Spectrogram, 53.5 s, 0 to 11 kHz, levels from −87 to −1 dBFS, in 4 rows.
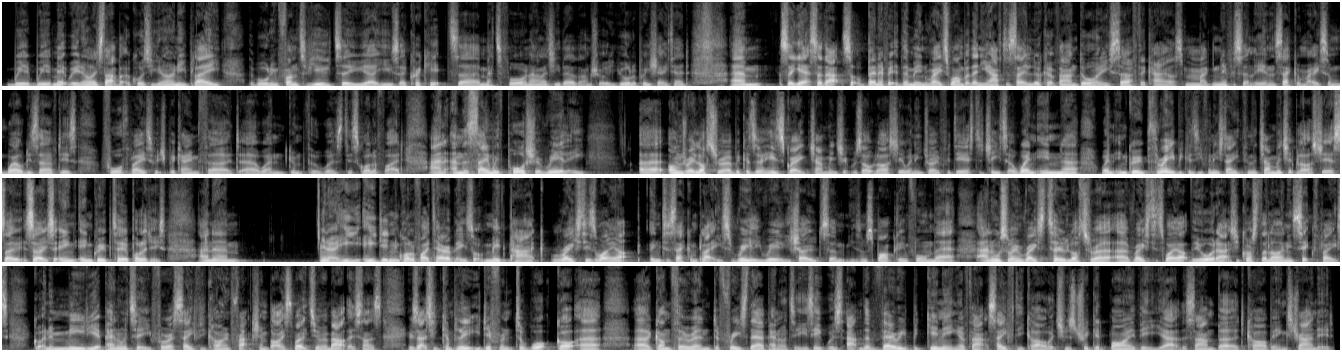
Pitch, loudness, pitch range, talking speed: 115 Hz, -20 LUFS, 100-125 Hz, 255 wpm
